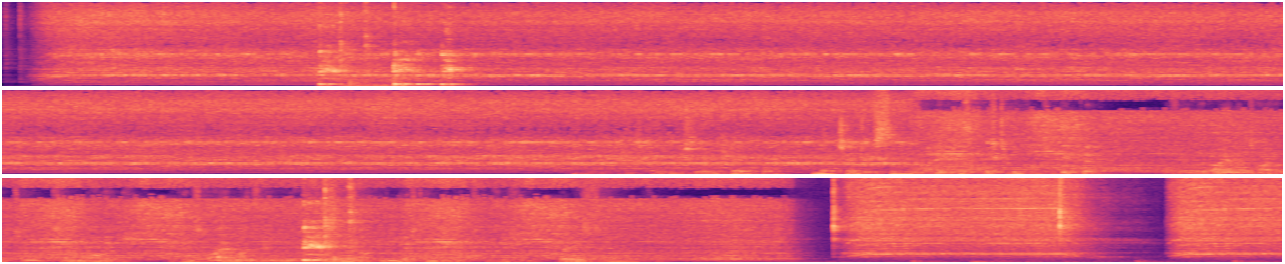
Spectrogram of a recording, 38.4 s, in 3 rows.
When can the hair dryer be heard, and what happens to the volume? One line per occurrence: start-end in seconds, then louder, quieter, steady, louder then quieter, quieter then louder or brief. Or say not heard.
0.0-38.3 steady.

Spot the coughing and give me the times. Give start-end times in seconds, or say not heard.
3.1-4.5, 21.4-22.8, 28.6-29.2.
